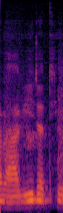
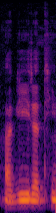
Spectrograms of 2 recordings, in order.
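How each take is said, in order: First: भागीरथी with long "bhaa"; correct pronunciation. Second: भगीरथी with a short first vowel; wrong pronunciation. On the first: Teacher gives the right form, long opening of भागीरथी. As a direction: lengthen the first syllable of भागीरथी. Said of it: "होता है". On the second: Teacher voices the error, short opening of भगीरथी. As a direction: keep "bha" short in भगीरथी. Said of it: "नहीं होता है". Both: Shown as a demonstration.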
